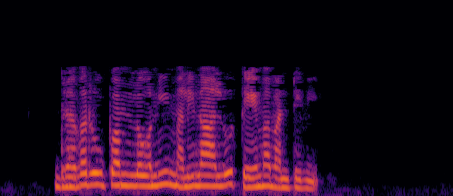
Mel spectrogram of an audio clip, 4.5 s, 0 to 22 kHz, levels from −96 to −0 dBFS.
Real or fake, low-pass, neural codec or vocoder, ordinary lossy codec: fake; 5.4 kHz; codec, 16 kHz, 4 kbps, FreqCodec, larger model; MP3, 24 kbps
